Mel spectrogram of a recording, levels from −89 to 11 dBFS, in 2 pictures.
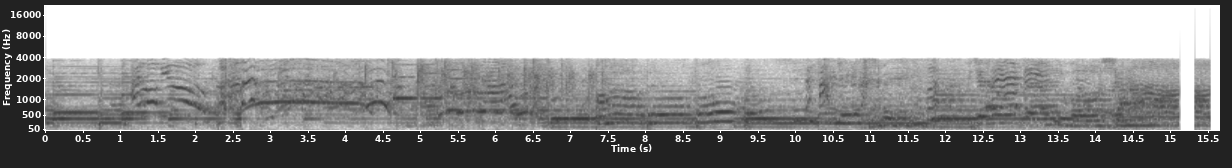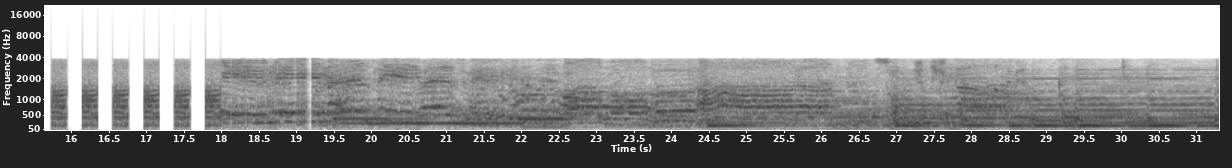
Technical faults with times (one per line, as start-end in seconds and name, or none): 2.30 dropped buffer (overrun)
3.69 dropped buffer (overrun)
7.34 dropped buffer (overrun)
10.30 dropped buffer (overrun)
14.76 dropped buffer (overrun)
15.11-17.98 stutter with silent gaps
18.11-19.23 repeated stalls (stutter)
